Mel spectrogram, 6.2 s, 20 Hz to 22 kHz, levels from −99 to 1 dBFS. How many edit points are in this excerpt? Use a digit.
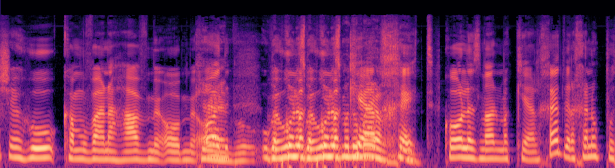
2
